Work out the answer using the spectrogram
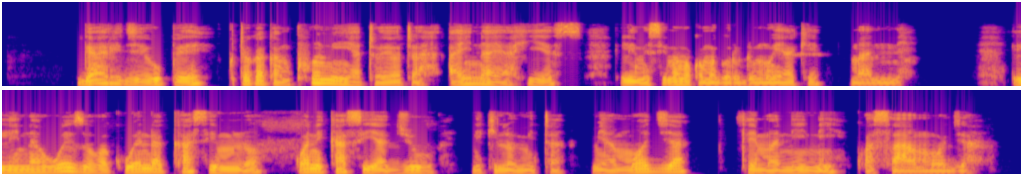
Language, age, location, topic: Swahili, 25-35, Nairobi, finance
